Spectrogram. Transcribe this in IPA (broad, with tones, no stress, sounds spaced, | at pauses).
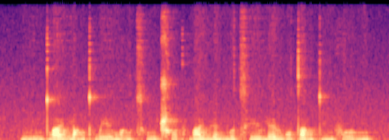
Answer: m i˧˥ n t̪ w a˥˧ ɪ̯ l j ɑ˥˧ ŋ t̪ʰ w e˥˧ ɪ̯ l w ɑ˥˧ ŋ t͡sʰ ʊ˥˧ ŋ ʈ͡ʂʰ ɤ˥˩ pʰ w a˧˥ ɪ̯ l ɥ ɛ˨˩ n n̪ ɤ˧˥ t͡sʰ e˨˩ ɪ̯ l j ɛ˥˩ ɻ w ɔ˧˥ t̪ a˥˩ n t̪ y˧˥ n f ɤ˨˩˦ ŋ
